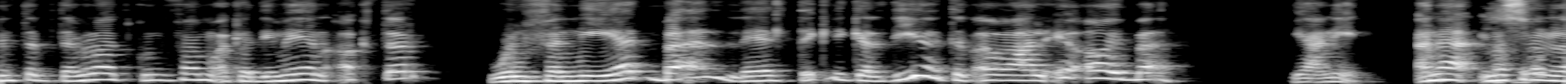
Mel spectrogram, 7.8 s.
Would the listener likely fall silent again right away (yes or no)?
yes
